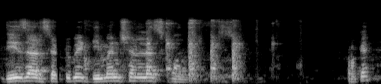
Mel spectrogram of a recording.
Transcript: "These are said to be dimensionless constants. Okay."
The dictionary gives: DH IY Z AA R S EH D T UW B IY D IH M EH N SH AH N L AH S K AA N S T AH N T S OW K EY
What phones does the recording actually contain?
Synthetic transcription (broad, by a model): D IY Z AA R S EH D T UW B IY D IH M EH N SH AH N L AH S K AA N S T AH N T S OW K EY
